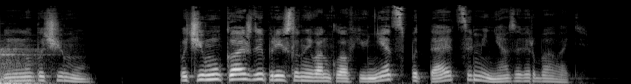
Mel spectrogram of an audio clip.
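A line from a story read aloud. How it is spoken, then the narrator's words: Sighing. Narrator (Russian): Грязнов вздохнул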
